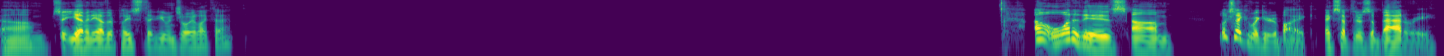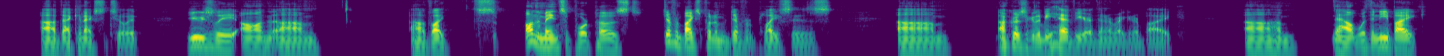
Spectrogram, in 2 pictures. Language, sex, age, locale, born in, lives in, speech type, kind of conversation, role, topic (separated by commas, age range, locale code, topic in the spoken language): English, male, 55-59, en-US, United States, United States, conversation, unstructured, none, Which nearby outdoor place feels like yours, and what makes it special or meaningful to you?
